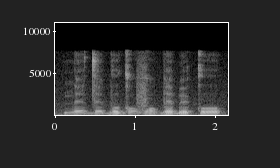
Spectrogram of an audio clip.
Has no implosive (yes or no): no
